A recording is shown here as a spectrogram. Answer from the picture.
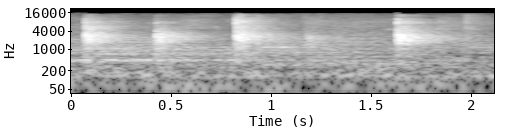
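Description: Chalk tapping and scraping on a blackboard as words are written: a few short, sharp strokes about every half second.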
